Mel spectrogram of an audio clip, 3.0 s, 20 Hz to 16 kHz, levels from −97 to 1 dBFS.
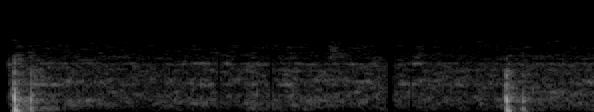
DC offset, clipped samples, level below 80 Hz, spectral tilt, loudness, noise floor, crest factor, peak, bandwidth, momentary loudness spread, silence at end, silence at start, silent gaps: under 0.1%; under 0.1%; -62 dBFS; -8 dB/octave; -51 LUFS; -71 dBFS; 30 dB; -24 dBFS; 6.6 kHz; 18 LU; 0 s; 0.05 s; none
